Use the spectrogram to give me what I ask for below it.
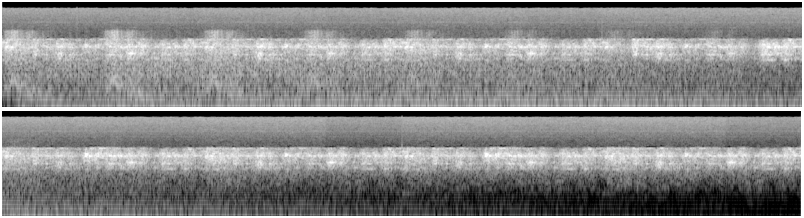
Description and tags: Processed sound from virtual avalanche demo mixed with piledriver sounds recorded with my cell phone... this might not be the best but I am recording with a cellphone so definitely need help, please pick this.
earth, contest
